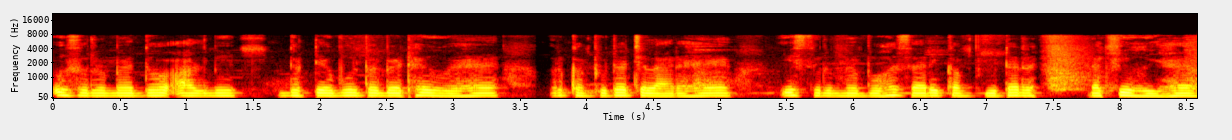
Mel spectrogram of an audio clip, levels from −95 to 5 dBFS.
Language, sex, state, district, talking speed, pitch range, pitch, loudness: Hindi, male, Jharkhand, Palamu, 175 wpm, 120-130 Hz, 125 Hz, -16 LUFS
